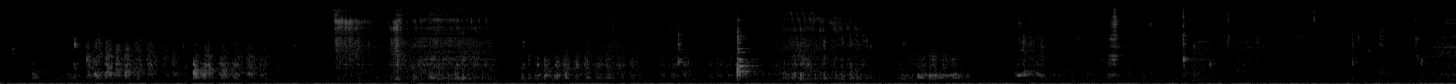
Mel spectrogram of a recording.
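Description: A taster sipping red wine and drawing air through it in the mouth: several short, airy slurps and breaths, with a few small clicks of lips and tongue.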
